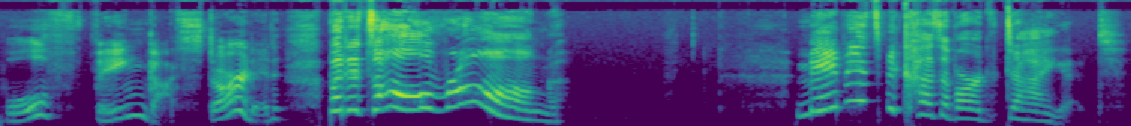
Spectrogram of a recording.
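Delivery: sly wolf narrator, hushed then punchy; storybook reading. A narrator's reading. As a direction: tell it to children as the wolf, confiding and playful. Reads the wolf's story to children.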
